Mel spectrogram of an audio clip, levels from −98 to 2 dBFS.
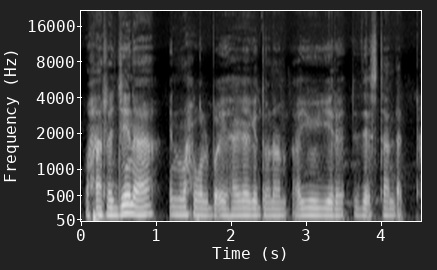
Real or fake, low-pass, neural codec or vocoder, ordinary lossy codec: fake; none; vocoder, 44.1 kHz, 128 mel bands every 512 samples, BigVGAN v2; none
